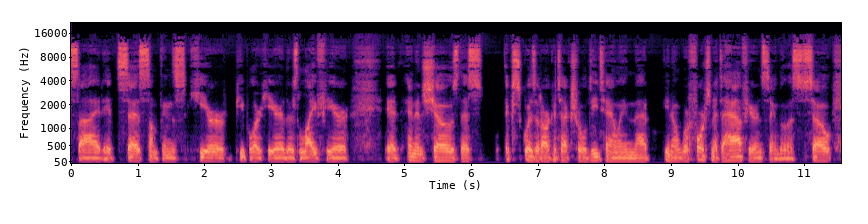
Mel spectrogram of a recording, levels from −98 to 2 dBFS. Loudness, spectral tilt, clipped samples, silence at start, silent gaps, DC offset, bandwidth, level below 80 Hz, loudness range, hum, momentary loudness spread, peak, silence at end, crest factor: -22 LUFS; -3.5 dB/octave; under 0.1%; 0 s; none; under 0.1%; 16 kHz; -50 dBFS; 2 LU; none; 7 LU; -6 dBFS; 0 s; 16 dB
